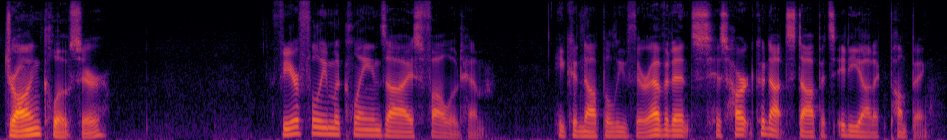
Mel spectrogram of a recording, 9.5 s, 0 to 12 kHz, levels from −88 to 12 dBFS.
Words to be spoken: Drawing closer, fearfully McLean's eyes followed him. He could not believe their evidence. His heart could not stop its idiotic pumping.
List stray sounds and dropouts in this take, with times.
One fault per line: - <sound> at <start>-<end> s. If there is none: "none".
none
